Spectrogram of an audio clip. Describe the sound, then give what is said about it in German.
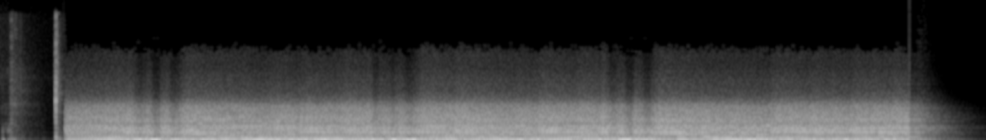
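Six layered, distorted electric guitars play sustained chords together through a short reverb for about seven seconds, loud and steady, with a short reverb tail as it stops. “Und jetzt laufen alle sechs Gitarren quasi auf unseren Kreuzhall.”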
